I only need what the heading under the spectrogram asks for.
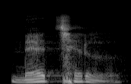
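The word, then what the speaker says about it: נצר: 자, 가지라는 단어를 히브리어로 발음하면 네체르 이렇게 발음합니다.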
